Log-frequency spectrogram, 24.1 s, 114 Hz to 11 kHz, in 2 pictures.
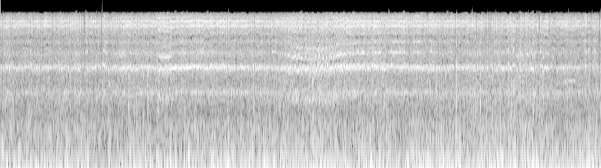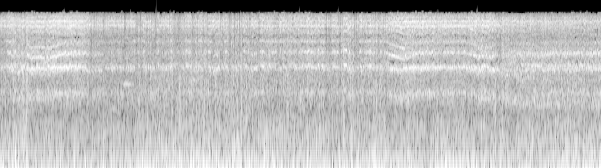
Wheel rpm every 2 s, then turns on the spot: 230, 230, 230, 220, 230, 240, 220, 230, 230, 240, 230, 200.
none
